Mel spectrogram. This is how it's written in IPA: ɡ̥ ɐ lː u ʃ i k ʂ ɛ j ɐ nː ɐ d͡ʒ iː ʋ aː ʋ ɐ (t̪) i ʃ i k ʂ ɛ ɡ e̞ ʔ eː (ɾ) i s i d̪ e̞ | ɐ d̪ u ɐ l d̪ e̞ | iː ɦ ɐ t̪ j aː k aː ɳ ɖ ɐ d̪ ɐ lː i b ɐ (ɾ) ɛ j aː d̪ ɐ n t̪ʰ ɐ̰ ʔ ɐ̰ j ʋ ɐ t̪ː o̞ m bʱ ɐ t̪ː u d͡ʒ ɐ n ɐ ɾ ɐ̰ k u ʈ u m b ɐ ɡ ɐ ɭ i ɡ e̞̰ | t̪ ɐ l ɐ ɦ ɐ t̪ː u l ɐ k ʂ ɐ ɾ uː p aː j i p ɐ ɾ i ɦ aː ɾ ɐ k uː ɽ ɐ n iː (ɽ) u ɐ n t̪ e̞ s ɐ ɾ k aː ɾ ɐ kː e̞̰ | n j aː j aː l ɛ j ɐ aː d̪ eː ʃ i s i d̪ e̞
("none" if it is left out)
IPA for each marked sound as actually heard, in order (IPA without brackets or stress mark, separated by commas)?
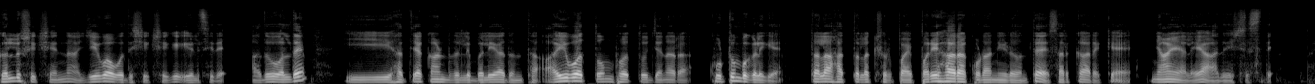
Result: d̪, ɭ, l, ɽ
